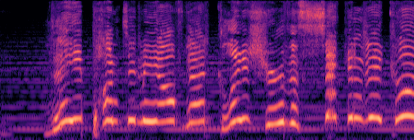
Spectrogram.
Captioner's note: none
